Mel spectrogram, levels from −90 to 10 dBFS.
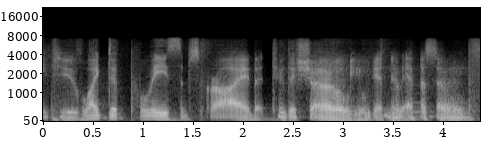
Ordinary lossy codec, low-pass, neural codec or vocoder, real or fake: Opus, 64 kbps; 7.2 kHz; codec, 16 kHz, 0.5 kbps, X-Codec, HuBERT features, trained on general audio; fake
